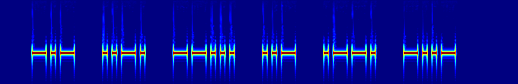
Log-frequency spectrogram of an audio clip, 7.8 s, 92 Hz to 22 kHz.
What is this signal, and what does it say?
Morse code, heard as a keyed tone, about 17 wpm, spaced as for 12 wpm, 700 Hz. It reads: KF7UPX
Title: USA Call Signs - 6 Characters - 2x Character Spacing - 17wpm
